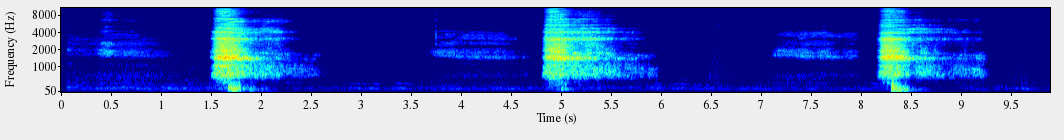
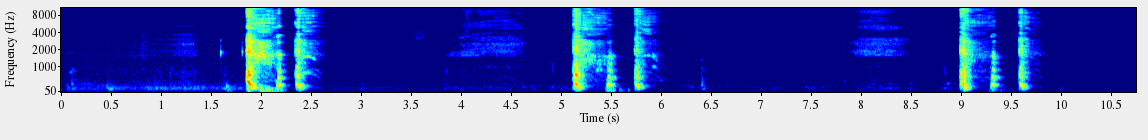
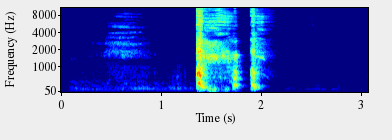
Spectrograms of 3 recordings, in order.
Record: {"exhalation_length": "9.9 s", "exhalation_amplitude": 15124, "exhalation_signal_mean_std_ratio": 0.28, "three_cough_length": "10.8 s", "three_cough_amplitude": 32767, "three_cough_signal_mean_std_ratio": 0.19, "cough_length": "3.1 s", "cough_amplitude": 32767, "cough_signal_mean_std_ratio": 0.21, "survey_phase": "beta (2021-08-13 to 2022-03-07)", "age": "45-64", "gender": "Female", "wearing_mask": "No", "symptom_cough_any": true, "symptom_onset": "2 days", "smoker_status": "Never smoked", "respiratory_condition_asthma": false, "respiratory_condition_other": false, "recruitment_source": "Test and Trace", "submission_delay": "1 day", "covid_test_result": "Negative", "covid_test_method": "RT-qPCR"}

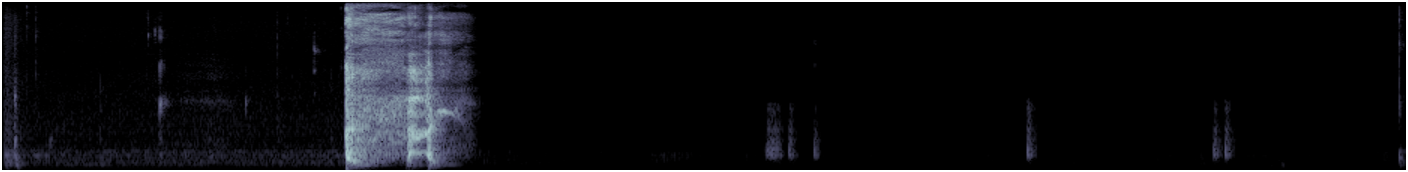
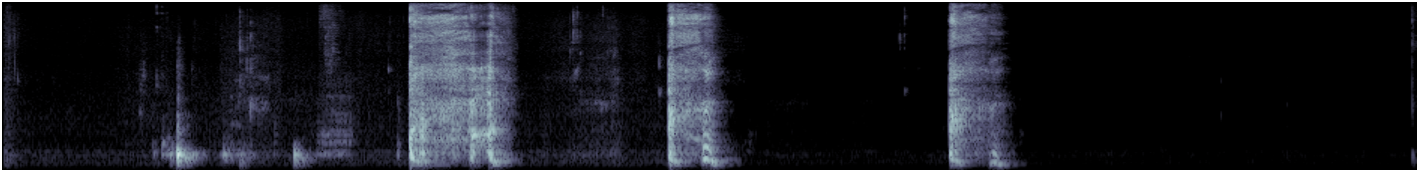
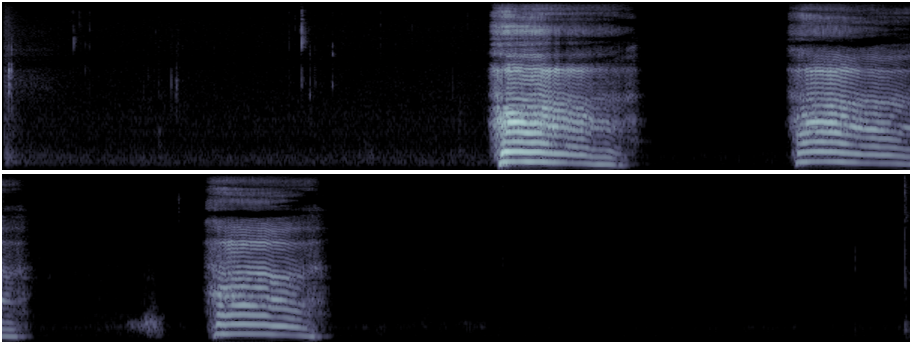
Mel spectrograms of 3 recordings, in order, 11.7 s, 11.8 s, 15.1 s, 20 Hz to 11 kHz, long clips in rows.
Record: {"cough_length": "11.7 s", "cough_amplitude": 32768, "cough_signal_mean_std_ratio": 0.18, "three_cough_length": "11.8 s", "three_cough_amplitude": 32768, "three_cough_signal_mean_std_ratio": 0.27, "exhalation_length": "15.1 s", "exhalation_amplitude": 25389, "exhalation_signal_mean_std_ratio": 0.27, "survey_phase": "beta (2021-08-13 to 2022-03-07)", "age": "65+", "gender": "Male", "wearing_mask": "No", "symptom_none": true, "smoker_status": "Never smoked", "respiratory_condition_asthma": false, "respiratory_condition_other": false, "recruitment_source": "REACT", "submission_delay": "2 days", "covid_test_result": "Negative", "covid_test_method": "RT-qPCR", "influenza_a_test_result": "Negative", "influenza_b_test_result": "Negative"}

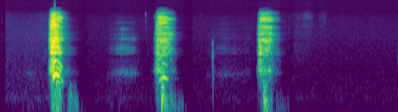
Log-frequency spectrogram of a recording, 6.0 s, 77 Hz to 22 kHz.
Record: {"exhalation_length": "6.0 s", "exhalation_amplitude": 28987, "exhalation_signal_mean_std_ratio": 0.18, "survey_phase": "beta (2021-08-13 to 2022-03-07)", "age": "18-44", "gender": "Female", "wearing_mask": "No", "symptom_cough_any": true, "symptom_new_continuous_cough": true, "symptom_runny_or_blocked_nose": true, "symptom_sore_throat": true, "symptom_fatigue": true, "smoker_status": "Ex-smoker", "respiratory_condition_asthma": true, "respiratory_condition_other": false, "recruitment_source": "Test and Trace", "submission_delay": "0 days", "covid_test_result": "Positive", "covid_test_method": "LFT"}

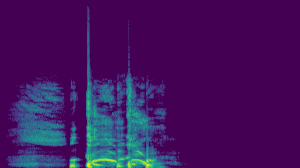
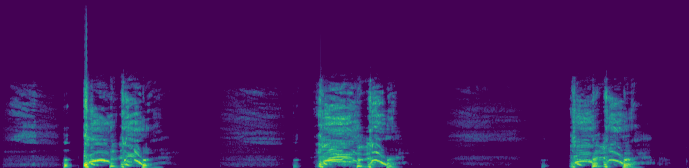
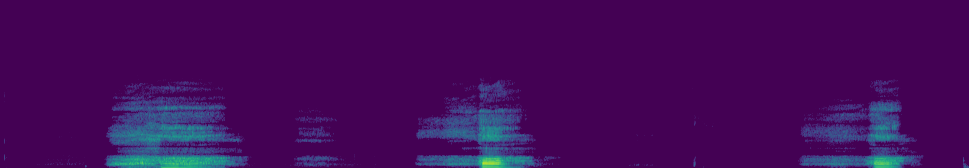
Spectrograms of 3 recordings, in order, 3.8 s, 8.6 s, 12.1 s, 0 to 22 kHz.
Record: {"cough_length": "3.8 s", "cough_amplitude": 32768, "cough_signal_mean_std_ratio": 0.43, "three_cough_length": "8.6 s", "three_cough_amplitude": 32768, "three_cough_signal_mean_std_ratio": 0.45, "exhalation_length": "12.1 s", "exhalation_amplitude": 30919, "exhalation_signal_mean_std_ratio": 0.29, "survey_phase": "alpha (2021-03-01 to 2021-08-12)", "age": "45-64", "gender": "Male", "wearing_mask": "No", "symptom_cough_any": true, "symptom_fatigue": true, "symptom_headache": true, "smoker_status": "Ex-smoker", "respiratory_condition_asthma": false, "respiratory_condition_other": false, "recruitment_source": "Test and Trace", "submission_delay": "3 days", "covid_test_result": "Positive", "covid_test_method": "RT-qPCR"}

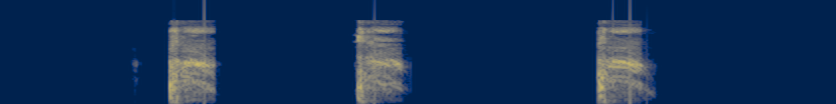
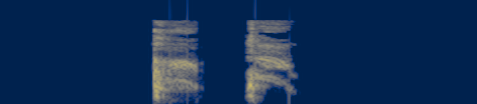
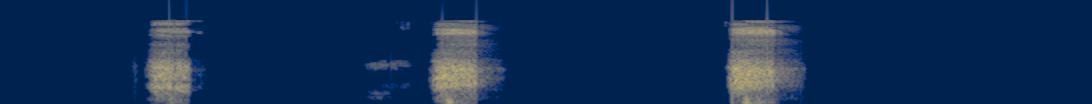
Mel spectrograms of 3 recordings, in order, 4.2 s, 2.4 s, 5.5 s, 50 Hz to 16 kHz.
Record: {"three_cough_length": "4.2 s", "three_cough_amplitude": 32767, "three_cough_signal_mean_std_ratio": 0.31, "cough_length": "2.4 s", "cough_amplitude": 29077, "cough_signal_mean_std_ratio": 0.29, "exhalation_length": "5.5 s", "exhalation_amplitude": 26826, "exhalation_signal_mean_std_ratio": 0.27, "survey_phase": "beta (2021-08-13 to 2022-03-07)", "age": "18-44", "gender": "Female", "wearing_mask": "No", "symptom_runny_or_blocked_nose": true, "symptom_sore_throat": true, "symptom_fatigue": true, "symptom_headache": true, "symptom_other": true, "smoker_status": "Current smoker (e-cigarettes or vapes only)", "respiratory_condition_asthma": false, "respiratory_condition_other": false, "recruitment_source": "Test and Trace", "submission_delay": "3 days", "covid_test_result": "Positive", "covid_test_method": "RT-qPCR", "covid_ct_value": 23.0, "covid_ct_gene": "N gene", "covid_ct_mean": 23.1, "covid_viral_load": "26000 copies/ml", "covid_viral_load_category": "Low viral load (10K-1M copies/ml)"}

